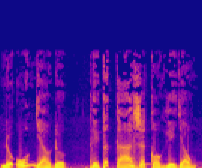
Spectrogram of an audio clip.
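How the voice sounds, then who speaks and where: A woman voicing a kindly older male healer who speaks gently and with compassion in a storybook reading. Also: mid-range voice, lively intonation, a little fast, no room sound, faint music behind, natural voice. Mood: gentle.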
